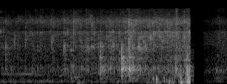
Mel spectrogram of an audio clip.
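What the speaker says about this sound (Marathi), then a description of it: "आपण बारीक वाट कापलेला कांदा येतो असा थोडा लालसर परतून घेऊया" Finely chopped onion sautés in a pan with cumin, a steady close sizzle with a few louder crackles, cutting out abruptly near the end before resuming faintly.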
